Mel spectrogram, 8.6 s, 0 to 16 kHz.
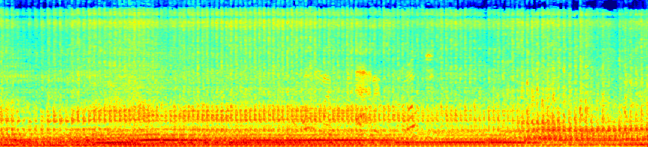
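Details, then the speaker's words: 1969 Chevrolet Caprice 427 V8, 4-speed, first start after sitting since 1988, fed from a gas can after points adjustment: idles unevenly with a lumpy, stumbling beat and wavering speed; runs rough. "whoa doesn't run very well but it runs"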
